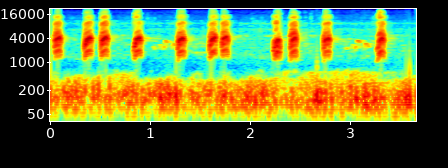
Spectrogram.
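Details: Sooty-headed bulbul calling, used for luring wild birds and training cage birds; a fast run of sharp, clipped chirps roughly every fifth of a second, over a loud low rumble.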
